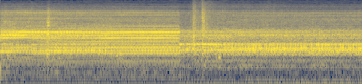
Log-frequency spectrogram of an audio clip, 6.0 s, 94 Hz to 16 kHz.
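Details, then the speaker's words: Abandoned Audi Q7 with suspected air suspension fault, ignition on: steady high electric buzz over an even drone, no rattle or labouring; air suspension compressor pumping normally, car rising. "oh i heard a noise there we go it's doing something you're working well the pump's definitely working can hear it"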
